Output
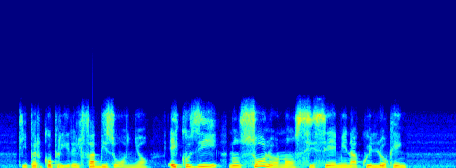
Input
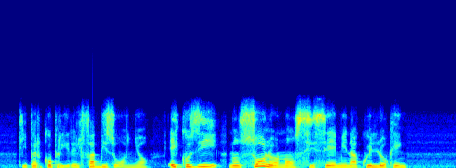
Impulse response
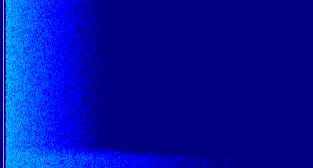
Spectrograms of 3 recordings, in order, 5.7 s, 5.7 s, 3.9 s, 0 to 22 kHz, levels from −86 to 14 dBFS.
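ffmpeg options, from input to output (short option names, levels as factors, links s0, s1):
-filter_complex "[0:a]asettb=1/sr,asplit=3[s0][s1][s2];[s0]atrim=end=2.294[s3];[s1]atrim=start=2.29:end=4.78,asetpts=PTS-STARTPTS,afade=t=in:d=0.004:c=qsin,afade=t=out:st=2.486:d=0.004:c=qsin,acompressor=threshold=0.158:ratio=2.5[s4];[s2]atrim=start=4.776[s5];[s3][s4]acrossfade=d=0.004:c1=hsin:c2=qsin[s6];[s6][s5]acrossfade=d=0.004:c1=qsin:c2=hsin"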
